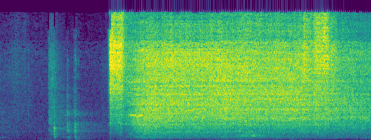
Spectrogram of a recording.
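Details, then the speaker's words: Rebuilt Akron pump valve under an air test, after the pump sent water back out to the source instead of into the tank: a steady, loud hiss starts abruptly as air leaks through the valve around the ball instead of sealing. "doubt about it it's coming through the valves okay that's weird okay well it's coming through the valve is coming right around the ball"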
